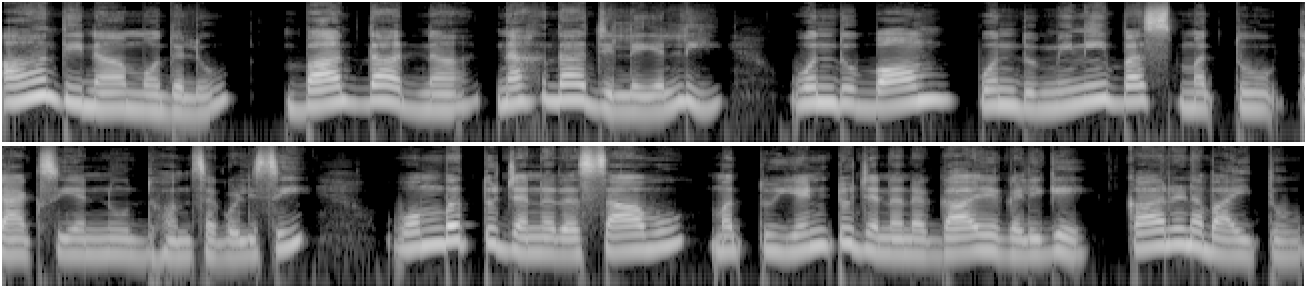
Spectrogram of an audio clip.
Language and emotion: Kannada, neutral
